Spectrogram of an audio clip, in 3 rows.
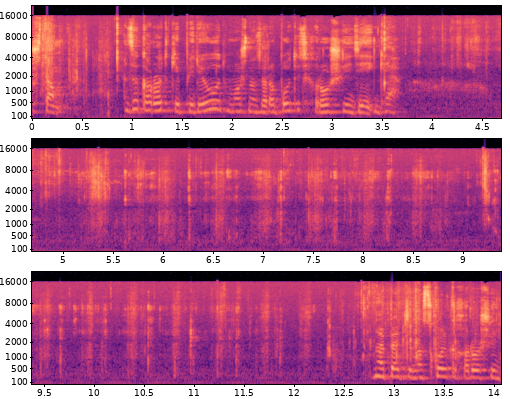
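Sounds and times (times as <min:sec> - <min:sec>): faint low hum: 0:00.0 - 0:14.0
salad being chewed with crunching: 0:03.8 - 0:14.0.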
